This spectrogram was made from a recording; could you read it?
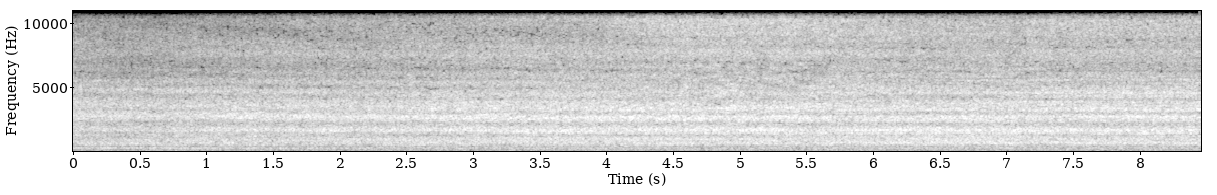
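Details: Ingersoll Rand SSR 40 hp rotary screw air compressor, 30,824 hours, on 460 V three-phase power: steady even rushing hiss with smooth airy hum, no knocks or rattles; running normally.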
